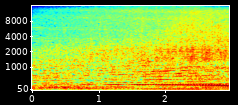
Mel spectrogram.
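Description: Simulated aircraft engine drone from Microsoft Flight Simulator 2020 as an AI airliner comes in to land, a steady broad roar with a propeller-like hum holding level throughout, no voices.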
